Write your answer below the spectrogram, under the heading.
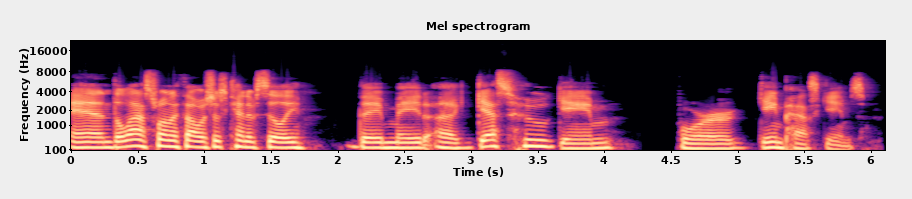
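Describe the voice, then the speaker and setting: A man's voice: fairly high pitch, fairly even intonation, a little slow, smooth, no room sound, lo-fi sound. A man co-hosting a podcast, talking through gaming news in a casual, conversational way. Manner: conversational, loosely reading through news items. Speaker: podcast co-host.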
